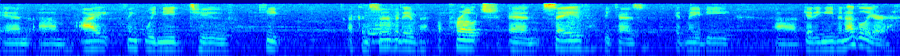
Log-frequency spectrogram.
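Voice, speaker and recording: Low-voiced man in a lo-fi interview. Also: slow, noisy background. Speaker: political candidate. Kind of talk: local TV interview guest.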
